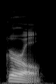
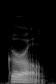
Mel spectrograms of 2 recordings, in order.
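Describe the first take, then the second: First: The word ends with a clear L sound. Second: The same.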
